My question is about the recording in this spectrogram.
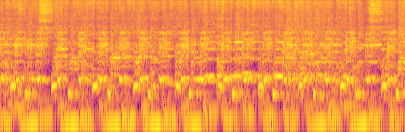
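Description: Loud live Latin dance music from an amplified band with keyboard, carried by a steady, repeating bass beat.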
